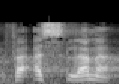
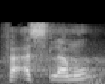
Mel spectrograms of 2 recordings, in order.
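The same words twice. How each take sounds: First: فأسلم said "fa-aslama", closing on a; fatha ending. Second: فأسلم said "fa-aslamu", closing on u; damma ending. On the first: Preacher explaining the other narration, read with final fatha. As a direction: end فأسلم on an open short a. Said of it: "ومن قرأها بالفتح". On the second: Preacher explaining the first narration, read with final damma. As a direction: end فأسلم on a clear short u. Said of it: "فمن قرأها بالضم". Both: Shown as a demonstration.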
